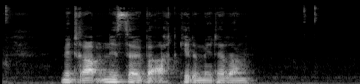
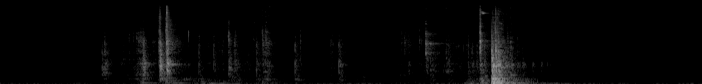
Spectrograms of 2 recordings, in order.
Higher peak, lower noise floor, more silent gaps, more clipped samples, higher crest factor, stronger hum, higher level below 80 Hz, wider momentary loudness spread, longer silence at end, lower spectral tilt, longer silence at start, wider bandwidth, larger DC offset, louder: first, -2 dBFS vs -12 dBFS; second, -49 dBFS vs -77 dBFS; neither; neither; second, 18 dB vs 30 dB; neither; about the same, -46 dBFS vs -50 dBFS; second, 8 LU vs 27 LU; second, 1.05 s vs 1.75 s; first, -6 dB/octave vs -4 dB/octave; second, 0.6 s vs 1 s; about the same, 16.5 kHz vs 16.5 kHz; neither; first, -18 LUFS vs -37 LUFS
